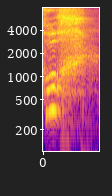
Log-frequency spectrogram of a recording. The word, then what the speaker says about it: Gogh: So it's not Go, they're not just two letters, there are four letters. Pronounced A. So yeah, I guess it's technically three letters. So Gogh is when you try to spit, like the G, that's the G sound.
